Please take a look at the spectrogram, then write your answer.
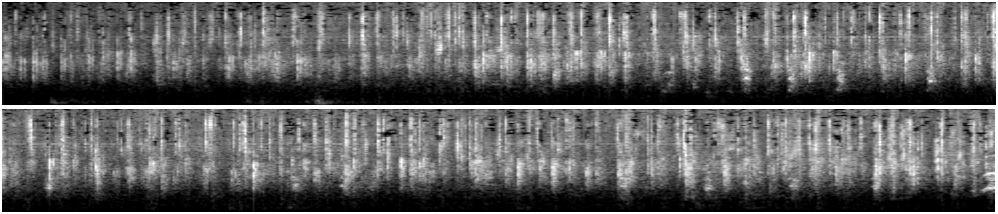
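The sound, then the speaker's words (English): A crowd applauding and cheering in a roaring welcome for Joe Biden in New Hampshire: dense rapid clapping that holds at an even, fairly loud level for the whole stretch, with a faint murmur of voices mixed underneath. “Roaring welcome for Joe Biden in New Hampshire.”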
